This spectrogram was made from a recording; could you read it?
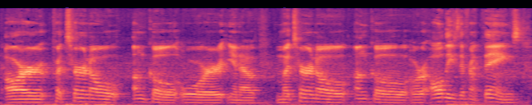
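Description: A man speaking as an interview guest, explaining things thoughtfully in a conversational, halting way and repeating words as he goes. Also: mid-range voice, steady tone, fairly bright tone. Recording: echoey room with faint background noise.

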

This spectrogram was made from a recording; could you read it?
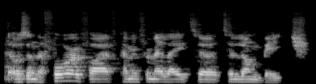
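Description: A middle-aged man with a London accent shares a personal story as a podcast guest. His voice sits at an average pitch. He speaks earnestly and repeats himself to drive a point home. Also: a little fast. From Scotland, grew up in London. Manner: earnest, emphatic repetition.

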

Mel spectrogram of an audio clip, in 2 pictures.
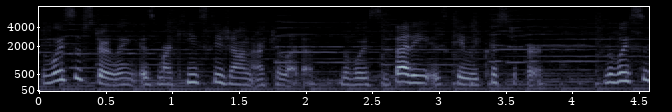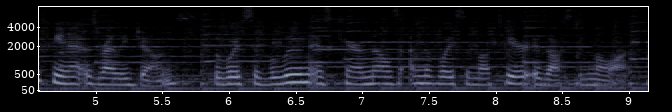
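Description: A woman's voice: medium pitch, fast talker, music in the background. A woman reading scripted podcast credits as an announcer.

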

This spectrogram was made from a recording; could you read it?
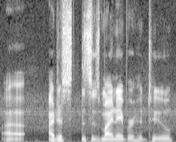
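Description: A man's voice: mid-range voice, lively intonation, normal speed, vocal fry. A man voicing a sheepish, apologetic deer who rambles and stumbles through his excuses.

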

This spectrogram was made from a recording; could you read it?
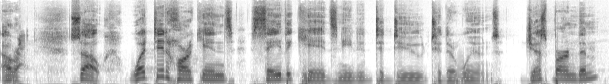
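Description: A man's voice: on the high side, lively intonation, takes it slowly, a little mellow, dry recording. A man hosting a casual podcast quiz, reading out questions and answer choices. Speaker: podcast host, quizmaster.

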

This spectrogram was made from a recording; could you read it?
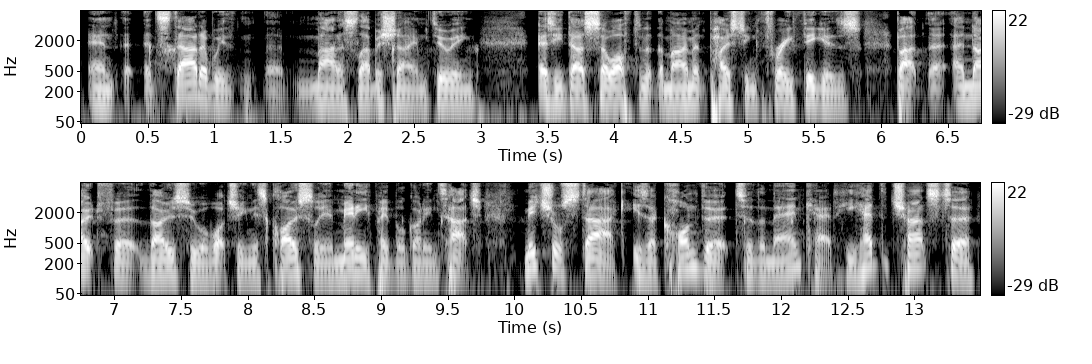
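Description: A man, hoarse and raspy from a cold, hosting a casual cricket chat full of scores and restarts. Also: on the low side, fairly even intonation, fairly quick, fairly bright tone, dry recording. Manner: stat-heavy, with frequent fillers and restarts. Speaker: cricket podcast host.

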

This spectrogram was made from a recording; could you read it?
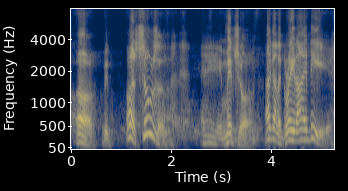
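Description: An actor playing a boisterous, naive American tourist in an old-time radio drama, effusive and folksy, often repeating himself. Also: male voice, fairly high pitch, wildly swooping pitch, takes it slowly, lo-fi sound, full character voice. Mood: eager.

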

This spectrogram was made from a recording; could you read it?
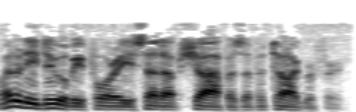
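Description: An actor playing a brisk, wry private detective in a radio drama, with a clipped, matter-of-fact delivery. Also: male voice, lowish voice, animated, darkish tone, husky, muffled recording. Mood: probing. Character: hard-boiled male private detective, brisk, wry, businesslike. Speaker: lead actor and narrator. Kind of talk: radio detective drama with first-person narration.

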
